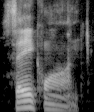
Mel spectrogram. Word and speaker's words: Saquon: Saquon.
